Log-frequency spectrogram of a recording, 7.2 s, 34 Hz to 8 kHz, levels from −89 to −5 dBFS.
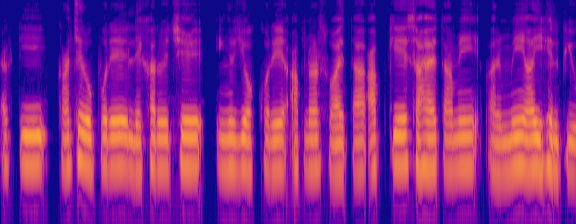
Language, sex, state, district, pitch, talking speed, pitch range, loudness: Bengali, male, West Bengal, Paschim Medinipur, 135 Hz, 140 wpm, 130-140 Hz, -33 LUFS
